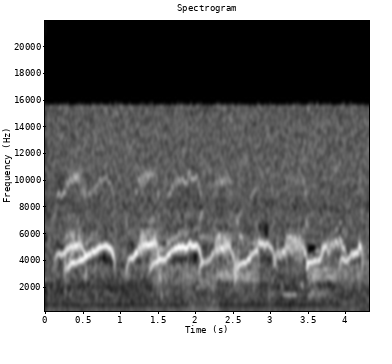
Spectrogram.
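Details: Nest cam at Decorah North, 04 01 2022, bald eagles during a feeding: a rapid chain of high, arched whistles, five or six in quick succession, above a continuous low electrical hum.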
